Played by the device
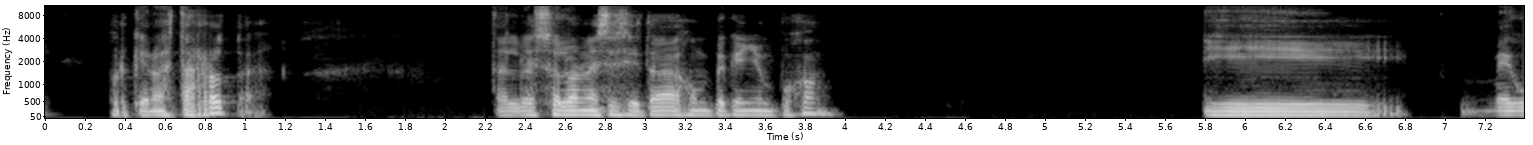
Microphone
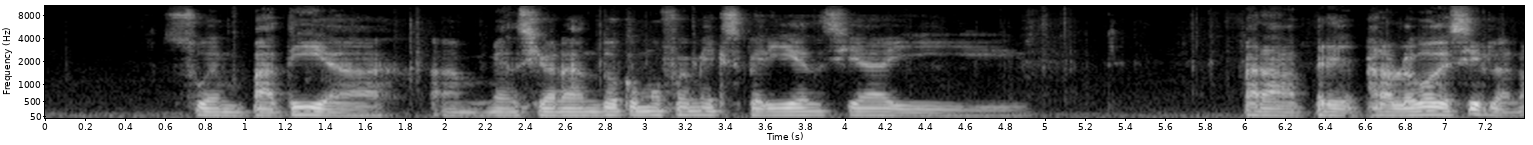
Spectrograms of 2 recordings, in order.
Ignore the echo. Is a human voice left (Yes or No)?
Yes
